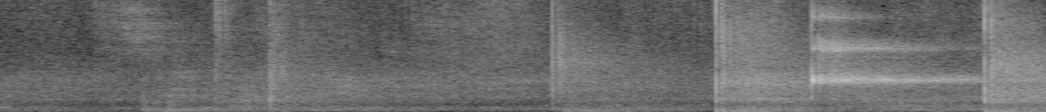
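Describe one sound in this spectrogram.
Players' shoes thud and squeak on a court in a large echoing hall.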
